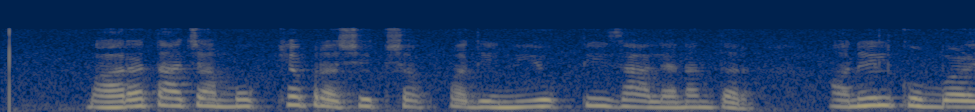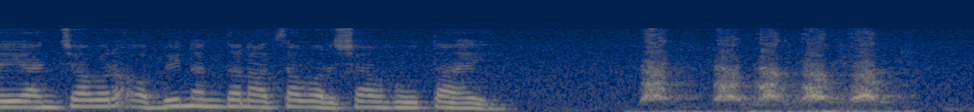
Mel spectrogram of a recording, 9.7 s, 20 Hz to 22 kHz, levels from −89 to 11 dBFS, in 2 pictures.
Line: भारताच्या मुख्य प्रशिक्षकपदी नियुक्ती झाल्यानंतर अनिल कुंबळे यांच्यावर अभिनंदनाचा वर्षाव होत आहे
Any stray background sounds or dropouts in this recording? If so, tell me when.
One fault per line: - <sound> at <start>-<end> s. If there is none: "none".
- bark at 8.0-9.5 s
